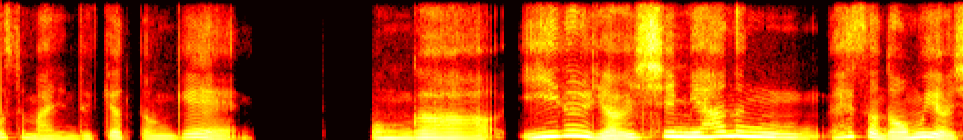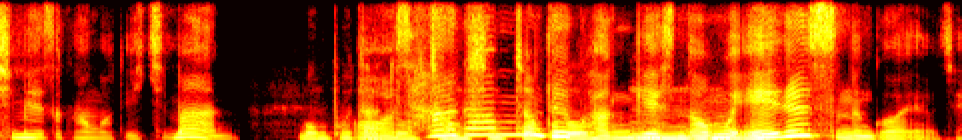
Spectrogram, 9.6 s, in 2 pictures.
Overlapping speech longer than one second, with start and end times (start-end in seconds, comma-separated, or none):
6.5-8.7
